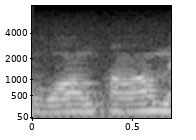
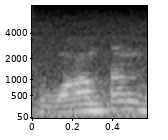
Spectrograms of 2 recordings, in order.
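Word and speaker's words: Wampum: and cities and towns you just uh you mispronounce until somebody laughs at you. So, it's not Wampom, it's Wampom.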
